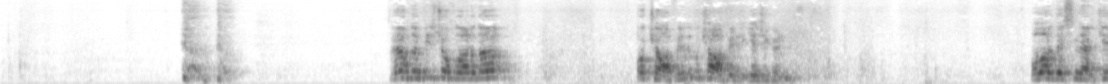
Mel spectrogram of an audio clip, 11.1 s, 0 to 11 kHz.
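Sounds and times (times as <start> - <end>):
person coughing: 1.8 - 2.7.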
